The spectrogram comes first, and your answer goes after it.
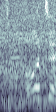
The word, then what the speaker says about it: Haughton: Haughton, yeah, you did it right, yeah. I finally pronounced someone's name right.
